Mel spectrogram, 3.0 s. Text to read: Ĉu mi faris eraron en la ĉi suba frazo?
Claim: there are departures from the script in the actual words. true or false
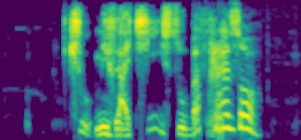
true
